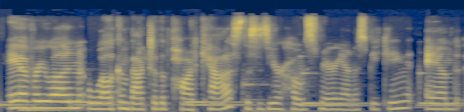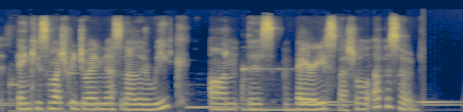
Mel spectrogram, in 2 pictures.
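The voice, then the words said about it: Raspy, hoarse voice. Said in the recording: “you might hear that my voice sounds a little bit raspy ... I was one of the less fortunate individuals to catch COVID”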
